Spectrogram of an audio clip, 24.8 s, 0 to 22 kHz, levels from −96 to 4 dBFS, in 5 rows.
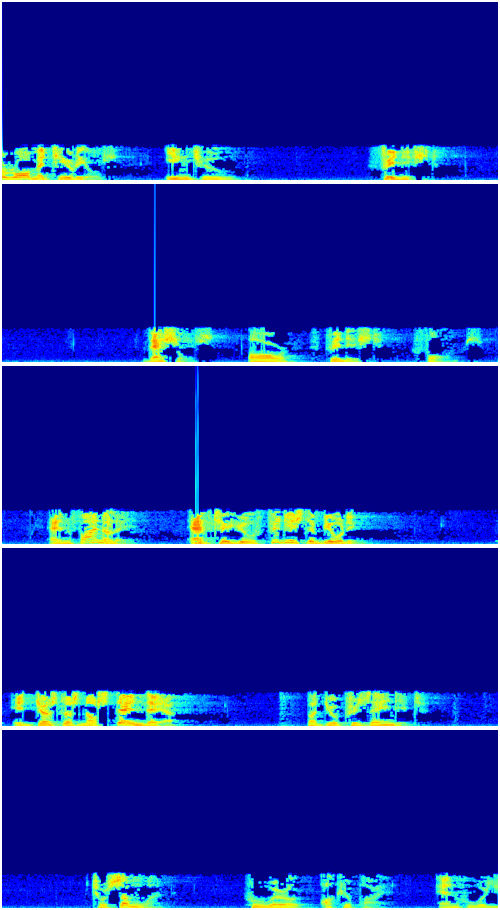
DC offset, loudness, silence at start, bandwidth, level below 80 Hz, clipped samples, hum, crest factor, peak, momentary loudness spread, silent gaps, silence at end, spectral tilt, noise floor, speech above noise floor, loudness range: under 0.1%; -24 LUFS; 0 s; 4.6 kHz; -62 dBFS; under 0.1%; none; 28 dB; 0 dBFS; 20 LU; none; 0 s; -2 dB/octave; -68 dBFS; 44 dB; 8 LU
